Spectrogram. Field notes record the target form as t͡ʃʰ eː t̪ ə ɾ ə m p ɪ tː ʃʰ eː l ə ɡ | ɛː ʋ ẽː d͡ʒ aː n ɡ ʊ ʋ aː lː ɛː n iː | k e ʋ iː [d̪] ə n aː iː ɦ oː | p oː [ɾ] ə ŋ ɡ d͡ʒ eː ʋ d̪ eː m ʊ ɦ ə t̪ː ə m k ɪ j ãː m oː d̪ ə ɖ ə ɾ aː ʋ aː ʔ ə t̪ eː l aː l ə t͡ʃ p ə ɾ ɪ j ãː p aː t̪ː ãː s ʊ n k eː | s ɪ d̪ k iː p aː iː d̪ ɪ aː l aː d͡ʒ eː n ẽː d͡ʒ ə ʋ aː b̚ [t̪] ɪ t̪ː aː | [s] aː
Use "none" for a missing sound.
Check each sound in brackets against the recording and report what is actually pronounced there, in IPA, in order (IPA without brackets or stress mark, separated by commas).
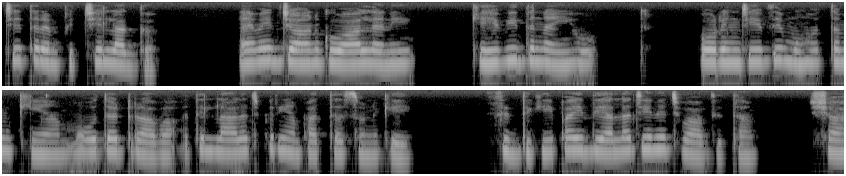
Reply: d̪, ɾ, d̪, ʃ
